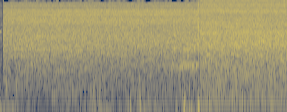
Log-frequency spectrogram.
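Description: Waterfall: a steady rush of falling water, with a couple of low thumps about three seconds in.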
